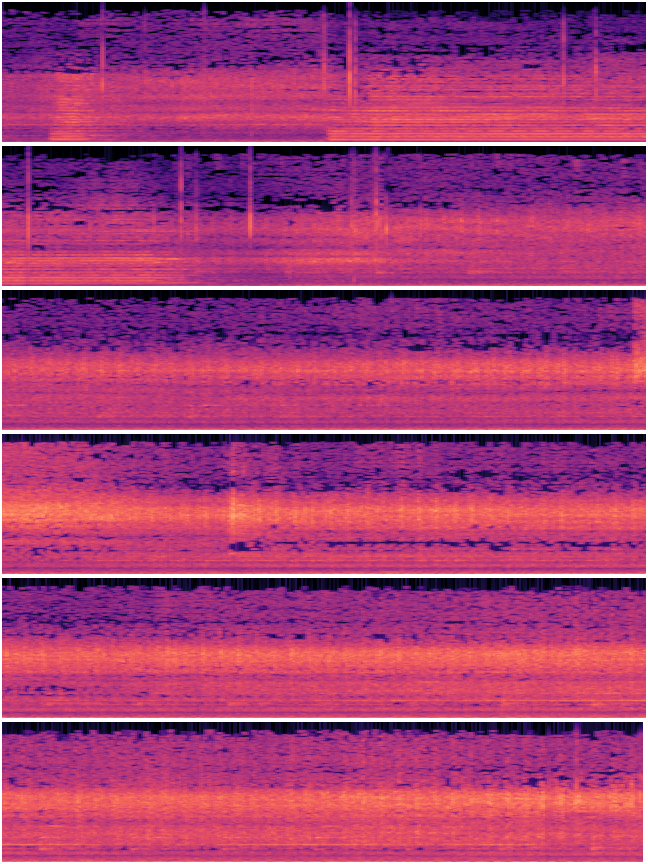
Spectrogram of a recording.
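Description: Diesel freight locomotive's horn sounding a chord: a blast that cuts off just after the start, then a longer blast of about four seconds. After it, the low rumble of the locomotives' diesel engines grows steadily louder as the Norfolk Southern train approaches.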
